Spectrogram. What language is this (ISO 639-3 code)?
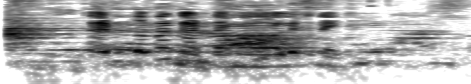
kat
